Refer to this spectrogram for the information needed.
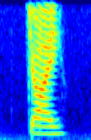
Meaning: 1. Eurasian jay (Garrulus glandarius) 2. seagull, gull (Larus)
- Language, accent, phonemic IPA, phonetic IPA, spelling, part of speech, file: Armenian, Eastern Armenian, /t͡ʃɑj/, [t͡ʃɑj], ճայ, noun, Hy-ճայ.ogg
